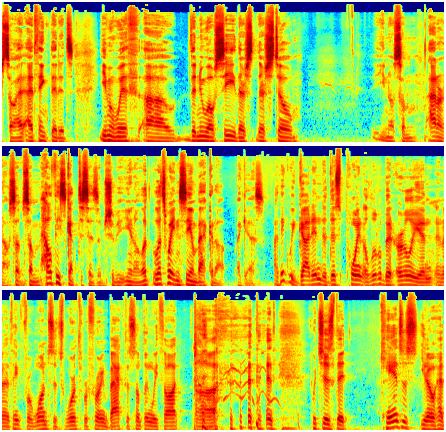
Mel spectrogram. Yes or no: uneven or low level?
no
